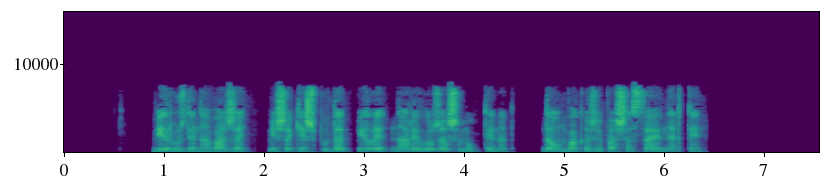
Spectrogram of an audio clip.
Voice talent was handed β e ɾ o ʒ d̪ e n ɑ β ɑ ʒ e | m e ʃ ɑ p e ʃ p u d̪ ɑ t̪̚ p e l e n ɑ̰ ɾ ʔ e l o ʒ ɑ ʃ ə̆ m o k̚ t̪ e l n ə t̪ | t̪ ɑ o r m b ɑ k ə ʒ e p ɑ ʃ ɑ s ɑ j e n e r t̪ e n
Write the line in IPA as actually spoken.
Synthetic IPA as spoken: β e ɾ u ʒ d̪ e n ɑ β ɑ ʒ e | m e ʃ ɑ k e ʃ p u d̪ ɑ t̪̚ p e l e n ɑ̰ ɾ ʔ e l o ʒ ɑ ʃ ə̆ m o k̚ t̪ e n ə t̪ | d̪ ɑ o m b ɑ k ə ʒ e p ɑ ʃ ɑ s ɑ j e n e r t̪ e n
